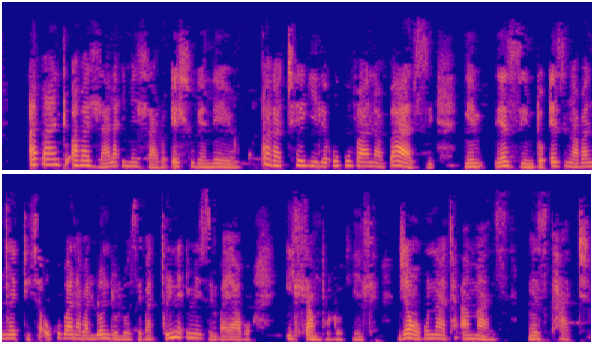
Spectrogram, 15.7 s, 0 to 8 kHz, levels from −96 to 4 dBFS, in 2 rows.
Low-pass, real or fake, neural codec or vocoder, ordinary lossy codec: 7.2 kHz; real; none; MP3, 32 kbps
